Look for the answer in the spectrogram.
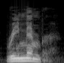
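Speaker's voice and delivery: ordinary talk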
